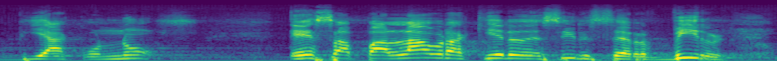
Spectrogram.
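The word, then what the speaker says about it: διάκονος: Viene de la palabra griega que se pronuncia diakonos.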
